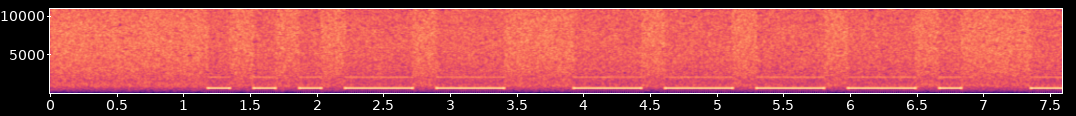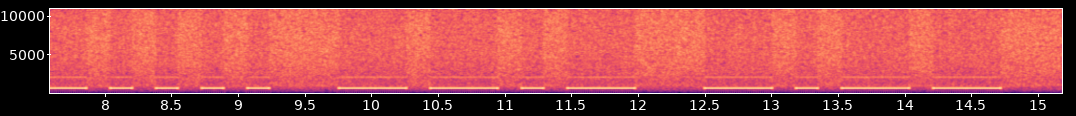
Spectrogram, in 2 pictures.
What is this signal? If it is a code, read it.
Morse code, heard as a keyed tone, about 7 wpm, 700 Hz. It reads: 396QY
